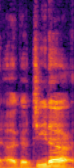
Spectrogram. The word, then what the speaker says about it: Gogeta: So Super Broly and then Gogeta, I believe is how you pronounce his name, hobby exclusive version.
